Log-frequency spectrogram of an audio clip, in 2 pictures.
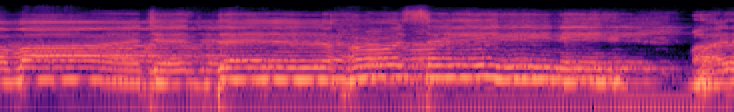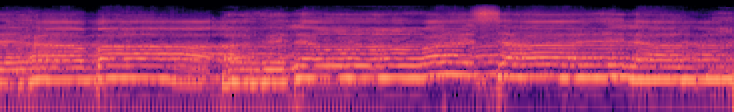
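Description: A devotional song in Malayalam and Arabic, sung in long, ornamented wordless phrases over a steady low held tone. It breaks off briefly about three and a half seconds in, then goes on.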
